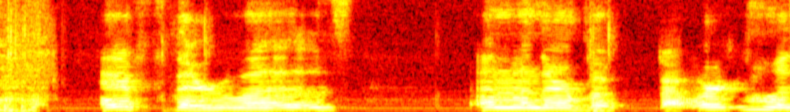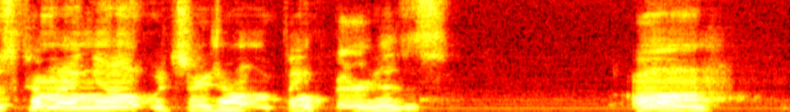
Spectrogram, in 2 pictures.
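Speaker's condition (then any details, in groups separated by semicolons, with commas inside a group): Cerebral palsy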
